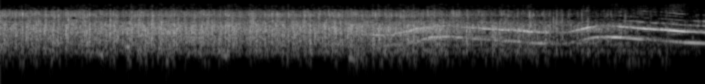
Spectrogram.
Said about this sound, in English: I wonder who the ambulance is for.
